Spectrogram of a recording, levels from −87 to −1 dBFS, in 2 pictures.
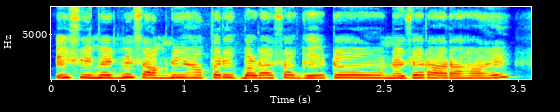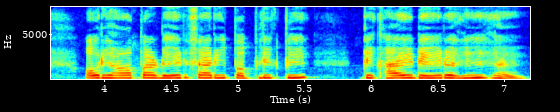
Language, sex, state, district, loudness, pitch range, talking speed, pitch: Hindi, female, Rajasthan, Jaipur, -15 LUFS, 260-285 Hz, 210 wpm, 275 Hz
